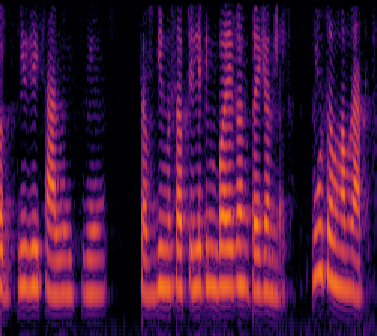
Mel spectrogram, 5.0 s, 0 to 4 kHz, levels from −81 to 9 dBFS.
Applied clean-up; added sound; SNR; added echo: neural mask model DeepFilterNet 3.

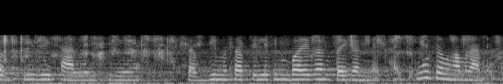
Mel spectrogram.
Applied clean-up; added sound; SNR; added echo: none; Domestic sounds, home sounds; 8 dB; none.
